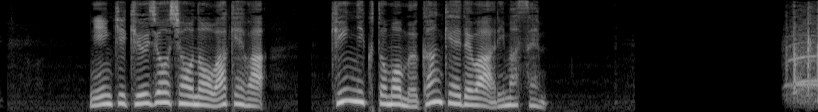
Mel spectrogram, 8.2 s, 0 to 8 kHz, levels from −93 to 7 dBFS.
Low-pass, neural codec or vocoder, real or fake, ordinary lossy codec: none; none; real; none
